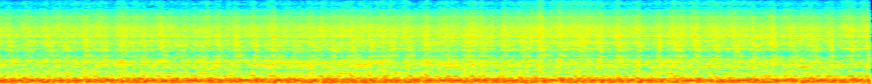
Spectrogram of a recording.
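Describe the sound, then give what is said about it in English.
A loud, dense, chugging drum beat and riff pounds along steadily without a break, its thick low-end rumble and noisy grind sounding almost like an engine, with no voices. “Because it is the most addicting drum beat I have heard in so long.”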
